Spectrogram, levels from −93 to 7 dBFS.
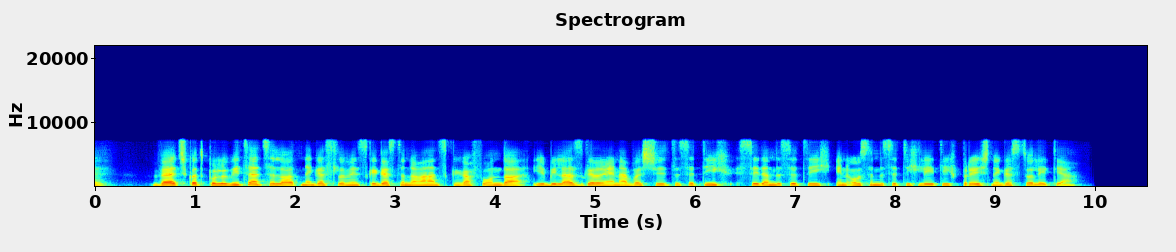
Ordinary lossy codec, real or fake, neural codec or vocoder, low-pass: none; fake; codec, 16 kHz, about 1 kbps, DyCAST, with the encoder's durations; 7.2 kHz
